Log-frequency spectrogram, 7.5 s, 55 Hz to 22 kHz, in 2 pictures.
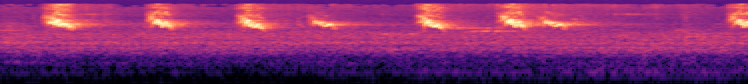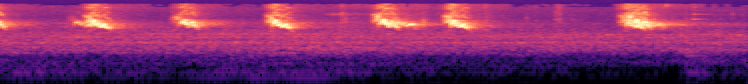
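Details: Chirping of local house sparrow fledglings in May 2020: bright, falling chip notes at roughly one a second, sometimes doubled, with faint steady background noise underneath.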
